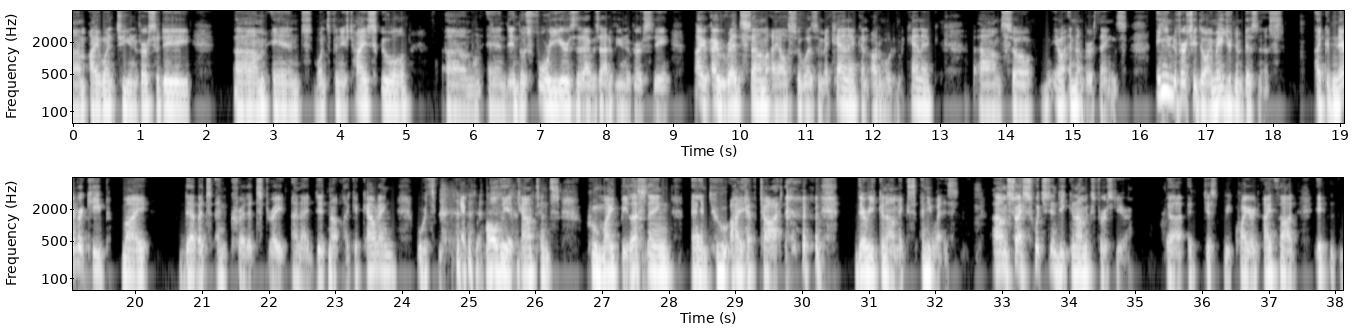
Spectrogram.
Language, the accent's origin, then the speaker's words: English; Toronto, Ontario, Canada; also born or lived in The Hague, Netherlands; We emigrated to Toronto. I was five from The Hague, from the Netherlands. and I was schooled there and so forth.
